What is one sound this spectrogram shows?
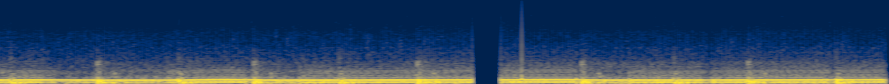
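Windscreen wipers sweep back and forth with soft regular thumps.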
